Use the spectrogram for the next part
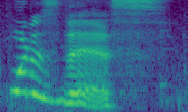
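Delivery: high bright mock excitement for kids; excited mummy voice. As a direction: sell the surprise to bored kids. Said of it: "I can, uh, go".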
